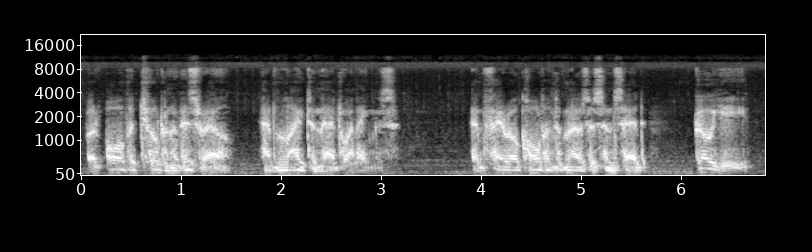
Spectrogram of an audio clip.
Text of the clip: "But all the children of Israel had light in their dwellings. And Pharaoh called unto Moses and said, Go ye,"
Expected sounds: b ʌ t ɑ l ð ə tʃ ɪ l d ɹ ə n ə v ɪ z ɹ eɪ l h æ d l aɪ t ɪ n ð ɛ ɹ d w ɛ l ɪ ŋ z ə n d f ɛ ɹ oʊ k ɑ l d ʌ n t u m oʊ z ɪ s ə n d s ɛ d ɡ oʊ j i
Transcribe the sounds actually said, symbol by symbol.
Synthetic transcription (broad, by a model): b ʌ t ɑ l ð ə tʃ ɪ l d ɹ ə n ə v ɪ z ɹ eɪ l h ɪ d l aɪ t ɪ n ð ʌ ɹ d w ɛ l ɪ ŋ z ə n f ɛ ɹ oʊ k ɑ l d ʌ n t u m oʊ z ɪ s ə n s ɛ d ɡ oʊ j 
